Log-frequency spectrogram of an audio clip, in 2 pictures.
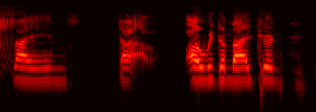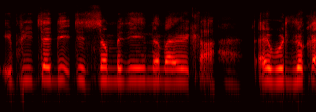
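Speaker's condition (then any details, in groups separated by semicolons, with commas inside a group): Cerebral palsy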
